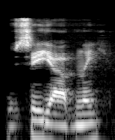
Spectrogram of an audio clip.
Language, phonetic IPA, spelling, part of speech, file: Russian, [fsʲɪˈjadnɨj], всеядный, adjective, Ru-всеядный.ogg
- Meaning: 1. omnivorous 2. indiscriminate, undiscerning (of tastes, interests)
